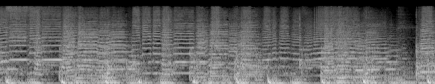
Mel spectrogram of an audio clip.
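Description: New Orleans second line brass band playing: trumpet and trombone lines over a steady drum beat.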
